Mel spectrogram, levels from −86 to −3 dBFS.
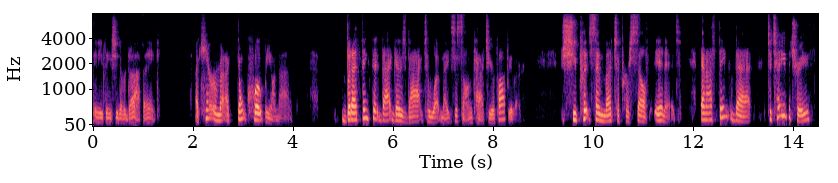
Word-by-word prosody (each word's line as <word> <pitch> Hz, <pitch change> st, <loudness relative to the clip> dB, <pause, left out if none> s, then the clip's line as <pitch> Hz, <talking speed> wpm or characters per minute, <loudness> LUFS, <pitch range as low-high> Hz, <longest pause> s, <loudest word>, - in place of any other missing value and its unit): anything 120 Hz, -2 st, -4 dB
she'd 115 Hz, +1 st, -4 dB
ever 110 Hz, -1 st, -4 dB
done, 115 Hz, +6 st, -2 dB
I -, -, -5 dB
think. 115 Hz, +2 st, -9 dB, 0.7 s
I -, -, -1 dB
can't 110 Hz, 0 st, -1 dB
reme 160 Hz, +3 st, +1 dB
don't 195 Hz, +1 st, +3 dB
quote 180 Hz, -2 st, +5 dB
me 120 Hz, -3 st, -4 dB
on 90 Hz, -2 st, -10 dB
that. 80 Hz, -, -14 dB, 1.1 s
But 175 Hz, +3 st, +6 dB
I 180 Hz, -, +9 dB
think 220 Hz, +3 st, 0 dB
that 215 Hz, -, +1 dB
that 165 Hz, 0 st, 0 dB
goes 155 Hz, -6 st, +2 dB
back 135 Hz, +3 st, -3 dB
to 135 Hz, -, -6 dB
what 125 Hz, -1 st, -3 dB
makes 110 Hz, +6 st, -8 dB
a 145 Hz, -, -4 dB
song 120 Hz, -4 st, -7 dB
catchy 95 Hz, +4 st, -5 dB
or -, -, -2 dB
popular. 190 Hz, -, -1 dB, 0.9 s
She 180 Hz, -, +4 dB
put 215 Hz, +6 st, +3 dB
so 180 Hz, -3 st, +3 dB
much 150 Hz, +1 st, +1 dB
of 145 Hz, -, -6 dB
herself 135 Hz, +1 st, -1 dB
in 165 Hz, -1 st, +4 dB
it, -, -, -12 dB, 0.4 s
and 180 Hz, -1 st, +4 dB
I 180 Hz, -, 0 dB
think 250 Hz, +8 st, -1 dB
that 140 Hz, -5 st, +2 dB, 0.3 s
to 195 Hz, -, 0 dB
tell 245 Hz, +7 st, -1 dB
you 285 Hz, -1 st, +3 dB
the 245 Hz, -, -4 dB
truth, 165 Hz, +6 st, 0 dB
150 Hz, 190 wpm, -25 LUFS, 120-180 Hz, 1.1 s, I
